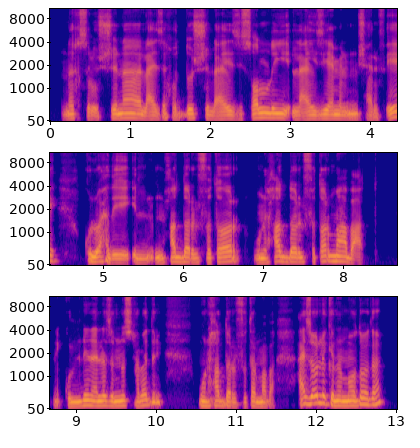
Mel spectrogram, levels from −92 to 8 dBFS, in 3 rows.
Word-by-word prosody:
نغسل 125 +1 -4
وشنا 130 +1 +1
اللي 105 -5 0
عايز 100 0 -4
ياخد 120 - -7
دش 125 0 -1
اللي 105 -4 -3
عايز 105 0 -2
يصلّي 135 +1 +2
اللي 105 - -2
عايز 110 +3 -2
يعمل 115 -2 +1
مش - - -6
عارف - - -9
إيه، 155 +2 +1 0.3
كلّ - - +4
واحد 140 -5 +1
ي 115 -1 0
ال 110 -1 -2
نحضّر 130 +2 +1
الفطار، 125 +4 0 0.2
ونحضّر 135 +2 0
الفطار 145 +4 -3
مع 150 -1 +3
بعض، 115 -8 -3 0.4
كلّنا 135 +4 +3
لازم 135 -1 +4
نصحى 140 -1 +2
بدري 230 - 0 0.4
ونحضّر 130 0 +1
الفطار 120 +3 -4
مع 120 -1 +2
بعض، - - -8 0.3
عايز 190 +1 +2
أقول 215 +2 +4
لِك 210 - 0
إن 135 - +6
الموضوع 140 +5 +4
ده 200 +9 -1
130 Hz, 180 wpm, -22 LUFS, 115-140 Hz, 0.4 s, إن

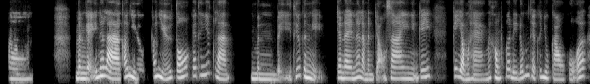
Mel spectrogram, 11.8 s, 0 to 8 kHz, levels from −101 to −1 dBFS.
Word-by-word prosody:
Ờ, 195 -1 -5 1.3
mình 205 -1 +5
nghĩ 215 +5 +1
nữa 300 +1 +7
là 190 -9 +8
có 245 - 0
nhiều 270 -4 +4 0.3
có 260 - -1
nhiều 245 -10 +4
yếu 225 - 0
tố, 260 +7 +2
cái 295 0 -4
thứ 315 - -10
nhất 340 +5 -5
là 190 -8 0 0.5
mình 180 -3 -1
bị 230 +4 -9
thiếu 280 +3 -5
kinh 240 -5 +6
nghiệm 240 +4 -5 0.3
cho 220 - -1
nên 205 -1 +2
á 245 - +2
là 215 -5 0
mình 175 -1 -4
chọn - - -5
sai 200 0 -1
những 195 +5 -3
cái 265 +4 -3 0.4
cái 280 -1 -6
dòng 190 -8 +3
hàng 170 -2 -6
nó 215 - -2
không 225 -2 +1
có 270 - -4
đi 220 -4 -1
đúng 240 +11 -3
theo 225 -6 -4
cái 250 +3 -3
nhu 230 -3 +3
cầu 175 -4 -3
của 230 +10 -2
220 Hz, 215 wpm, -23 LUFS, 195-255 Hz, 1.3 s, là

